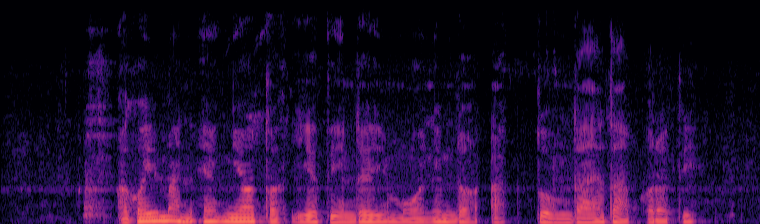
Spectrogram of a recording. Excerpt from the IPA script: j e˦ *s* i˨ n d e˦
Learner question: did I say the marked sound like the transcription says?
no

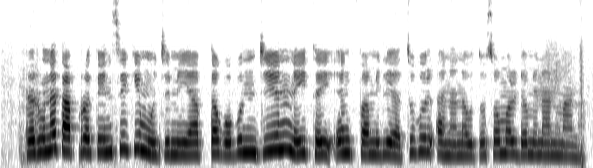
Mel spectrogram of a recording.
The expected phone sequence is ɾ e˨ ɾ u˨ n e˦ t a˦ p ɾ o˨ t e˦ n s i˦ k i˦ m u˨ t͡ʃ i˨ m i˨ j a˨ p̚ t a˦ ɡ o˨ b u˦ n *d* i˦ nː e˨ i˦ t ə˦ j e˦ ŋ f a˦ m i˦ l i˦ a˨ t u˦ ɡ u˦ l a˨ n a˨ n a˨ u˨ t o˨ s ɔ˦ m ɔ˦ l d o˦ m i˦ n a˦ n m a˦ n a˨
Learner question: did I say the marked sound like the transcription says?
no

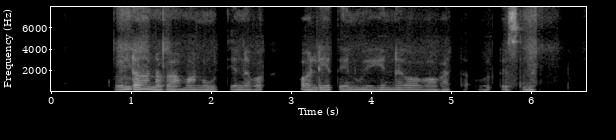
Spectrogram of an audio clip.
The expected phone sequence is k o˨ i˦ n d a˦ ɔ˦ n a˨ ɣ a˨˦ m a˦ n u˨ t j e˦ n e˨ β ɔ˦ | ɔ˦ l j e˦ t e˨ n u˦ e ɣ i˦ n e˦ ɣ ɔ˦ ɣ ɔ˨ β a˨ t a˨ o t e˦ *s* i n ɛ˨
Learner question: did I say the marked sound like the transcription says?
yes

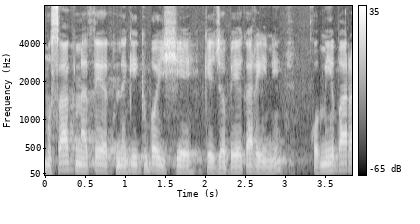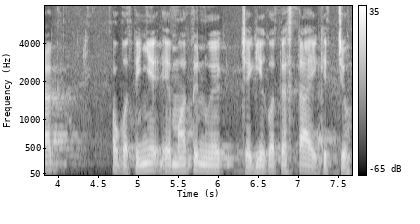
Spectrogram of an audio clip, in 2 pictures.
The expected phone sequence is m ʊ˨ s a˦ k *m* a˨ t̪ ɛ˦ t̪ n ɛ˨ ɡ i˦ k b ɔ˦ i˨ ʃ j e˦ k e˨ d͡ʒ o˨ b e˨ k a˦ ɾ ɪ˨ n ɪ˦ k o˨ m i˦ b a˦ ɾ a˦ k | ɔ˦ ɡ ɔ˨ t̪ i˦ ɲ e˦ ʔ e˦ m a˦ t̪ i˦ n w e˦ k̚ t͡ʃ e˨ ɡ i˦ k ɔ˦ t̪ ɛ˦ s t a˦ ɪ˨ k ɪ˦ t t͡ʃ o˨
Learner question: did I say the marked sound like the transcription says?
no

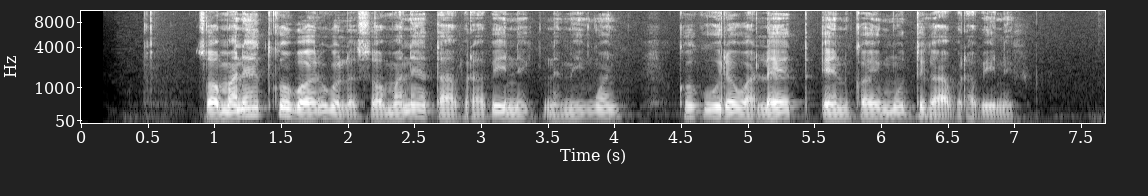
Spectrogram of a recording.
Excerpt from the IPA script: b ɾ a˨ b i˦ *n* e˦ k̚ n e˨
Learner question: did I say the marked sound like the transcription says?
yes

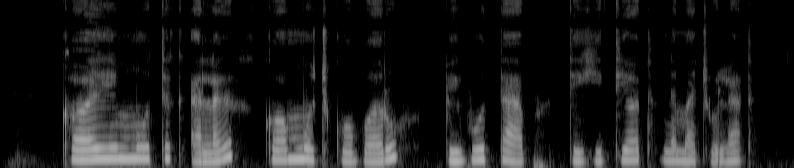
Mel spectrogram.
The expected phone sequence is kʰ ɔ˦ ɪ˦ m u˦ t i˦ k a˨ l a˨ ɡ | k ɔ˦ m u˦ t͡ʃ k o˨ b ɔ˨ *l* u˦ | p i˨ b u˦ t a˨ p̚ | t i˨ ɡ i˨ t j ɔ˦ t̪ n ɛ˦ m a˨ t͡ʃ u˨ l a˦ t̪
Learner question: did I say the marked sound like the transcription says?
no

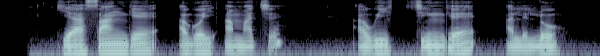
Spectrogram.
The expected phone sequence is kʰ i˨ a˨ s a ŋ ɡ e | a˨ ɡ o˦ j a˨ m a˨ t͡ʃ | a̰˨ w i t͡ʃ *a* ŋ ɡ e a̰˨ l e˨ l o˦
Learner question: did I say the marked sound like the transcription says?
no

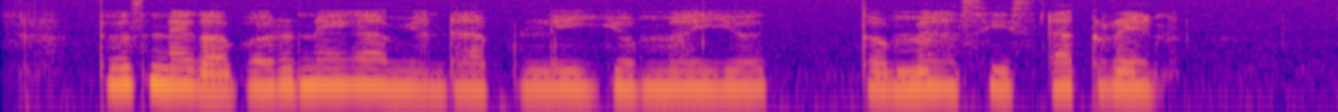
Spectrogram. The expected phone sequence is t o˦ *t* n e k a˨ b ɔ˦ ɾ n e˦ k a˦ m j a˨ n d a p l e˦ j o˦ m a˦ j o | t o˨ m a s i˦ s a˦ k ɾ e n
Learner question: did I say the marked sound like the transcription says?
no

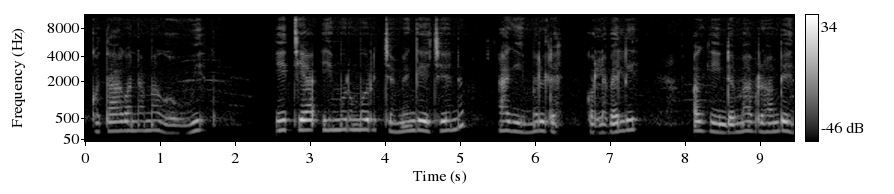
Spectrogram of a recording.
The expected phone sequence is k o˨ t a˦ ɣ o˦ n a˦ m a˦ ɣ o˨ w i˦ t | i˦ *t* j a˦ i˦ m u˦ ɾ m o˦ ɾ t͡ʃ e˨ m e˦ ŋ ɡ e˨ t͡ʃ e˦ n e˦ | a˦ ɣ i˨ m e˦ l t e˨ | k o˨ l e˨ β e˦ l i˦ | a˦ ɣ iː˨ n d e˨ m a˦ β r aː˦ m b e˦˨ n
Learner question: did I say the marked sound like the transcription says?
yes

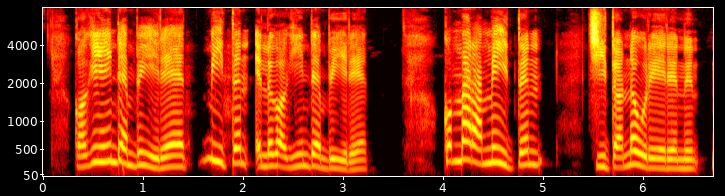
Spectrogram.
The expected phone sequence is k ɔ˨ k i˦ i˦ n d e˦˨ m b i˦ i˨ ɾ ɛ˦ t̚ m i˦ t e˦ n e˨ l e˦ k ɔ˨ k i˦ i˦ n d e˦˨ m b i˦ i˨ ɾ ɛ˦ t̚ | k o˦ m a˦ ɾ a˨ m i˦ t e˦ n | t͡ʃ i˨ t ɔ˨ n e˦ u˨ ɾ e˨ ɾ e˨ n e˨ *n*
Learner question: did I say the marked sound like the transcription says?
yes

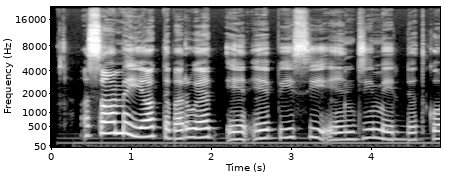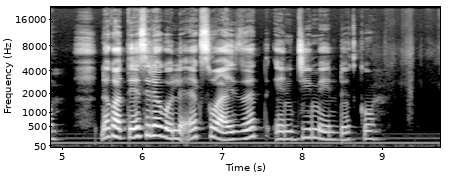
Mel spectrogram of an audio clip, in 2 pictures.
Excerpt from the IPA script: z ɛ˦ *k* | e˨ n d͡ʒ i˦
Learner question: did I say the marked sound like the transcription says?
no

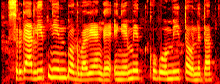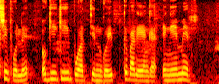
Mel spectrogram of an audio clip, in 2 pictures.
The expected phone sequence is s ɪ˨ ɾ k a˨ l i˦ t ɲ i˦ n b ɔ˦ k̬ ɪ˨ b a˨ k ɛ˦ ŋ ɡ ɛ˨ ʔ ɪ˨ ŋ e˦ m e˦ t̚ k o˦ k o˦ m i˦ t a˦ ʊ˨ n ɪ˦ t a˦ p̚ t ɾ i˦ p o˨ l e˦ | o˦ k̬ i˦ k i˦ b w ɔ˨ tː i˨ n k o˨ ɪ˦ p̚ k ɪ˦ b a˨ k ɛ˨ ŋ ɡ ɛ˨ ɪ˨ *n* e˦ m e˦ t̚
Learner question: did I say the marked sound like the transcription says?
no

